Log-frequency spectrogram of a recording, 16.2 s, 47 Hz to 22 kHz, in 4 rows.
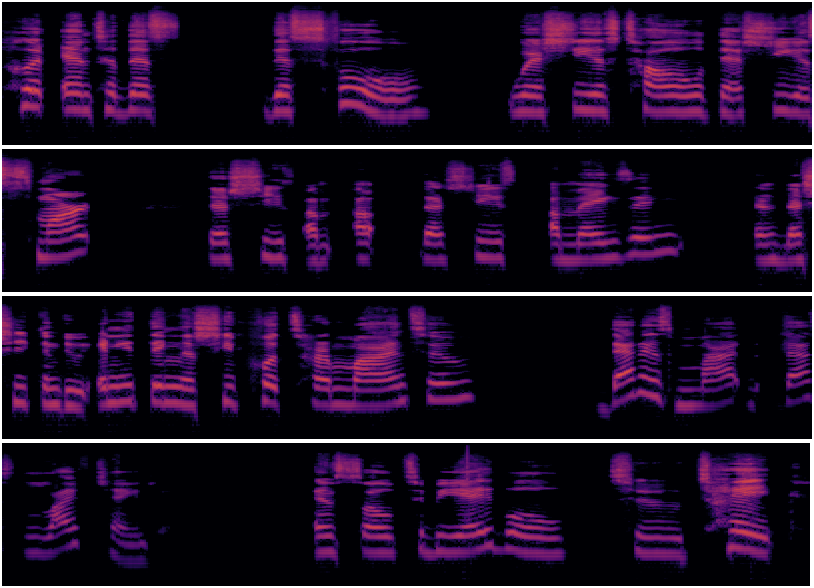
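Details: Stuttering in an adult woman with a lifelong stutter she describes as mild to moderate; formerly covert, openly stuttering since 2018.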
